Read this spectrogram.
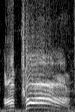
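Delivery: yelled high and loud; angry yell of I'm calm; shouting. Acted. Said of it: "Calm down".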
